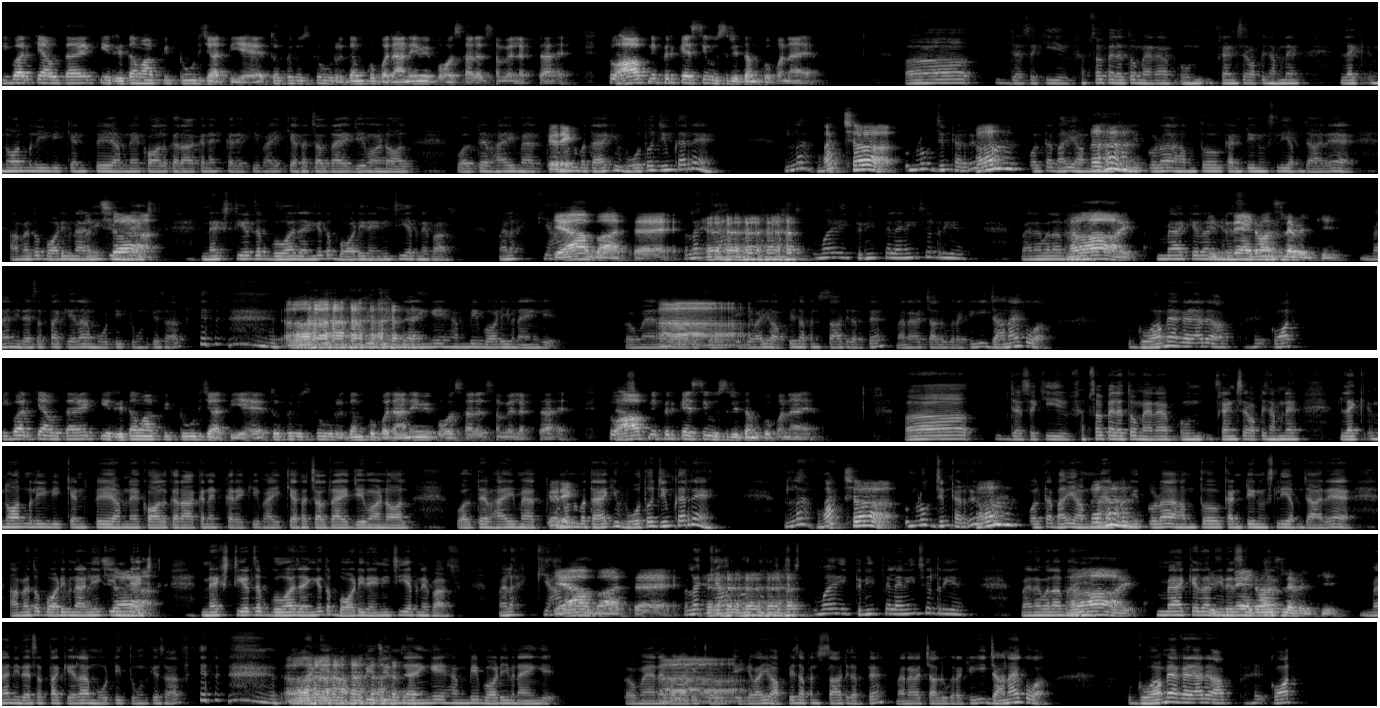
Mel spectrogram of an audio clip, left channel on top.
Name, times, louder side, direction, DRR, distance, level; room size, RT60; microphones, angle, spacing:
voice 1, 0.0-5.6 6.1-8.2 19.2-19.5 22.0-22.7 23.5-23.9 24.6-25.2 28.5-29.0 33.0-35.5 38.1-38.8 39.6-40.9 44.1-45.4 47.8-48.7, left 1 dB, 45° left, 1.2 m, -24 dB
voice 2, 8.7-9.7 9.9-20.9 21.6-22.1 22.8-23.6 24.0-28.9 29.3-32.1 32.5-33.5 34.3-35.3 35.6-38.4 39.1-40.3 41.1-46.8 47.5-51.7 52.5-54.1, right 3 dB, 60° right, 0.6 m, -30 dB
10.5 x 4.1 x 2.4 m
head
